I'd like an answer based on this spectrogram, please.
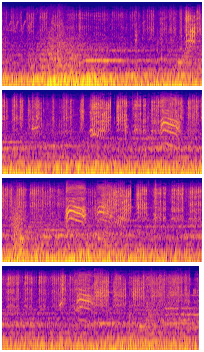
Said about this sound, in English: One of the birds squawks angrily and threatens the intruder. The threat is then translated into action. They attack the intruder en masse.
